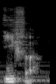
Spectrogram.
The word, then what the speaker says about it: Aoife: Okay, so That name is pronounced Aoife.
